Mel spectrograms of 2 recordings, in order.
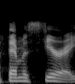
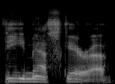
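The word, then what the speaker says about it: Themyscira: no yeah yeah yeah thermostira yes and uh and yes i i love that but he pronounced it as the mascara yeah the mascara and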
